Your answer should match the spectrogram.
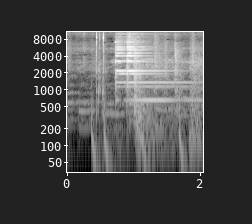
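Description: A subscribe-button notification sound effect: a couple of quick clicks about half a second in, then a bell ding that rings out and fades over about a second. Background music with a steady beat runs underneath.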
